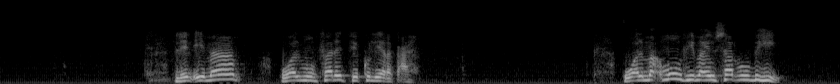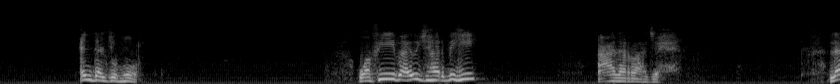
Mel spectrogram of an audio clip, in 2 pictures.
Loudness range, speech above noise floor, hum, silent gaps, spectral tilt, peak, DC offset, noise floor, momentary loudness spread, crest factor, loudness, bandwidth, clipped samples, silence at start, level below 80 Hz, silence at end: 5 LU; 35 dB; 50 Hz at -55 dBFS; none; -8.5 dB/octave; -14 dBFS; under 0.1%; -61 dBFS; 13 LU; 16 dB; -28 LUFS; 8 kHz; under 0.1%; 1.45 s; -64 dBFS; 0 s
